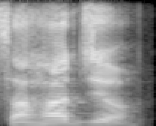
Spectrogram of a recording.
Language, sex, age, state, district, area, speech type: Odia, male, 30-45, Odisha, Puri, urban, read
